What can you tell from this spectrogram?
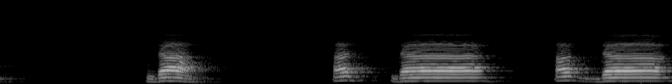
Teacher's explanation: दा pronounced from the tip of the tongue and the roots of the upper front teeth. Da is pronounced from the tip of the tongue and the roots of the upper front teeth. जब ज़बान की नोक को ऊपर के दांतों की जड़ से टच करेंगे तो वहाँ से दा का उच्चारण होगा, दा का साउंड आएगा।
